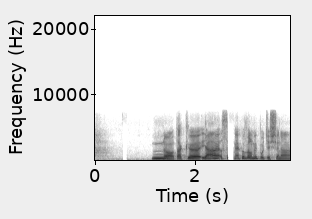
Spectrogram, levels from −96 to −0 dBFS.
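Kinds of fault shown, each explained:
Lost AMR speech frames: the decoder smears and fades the last good sound instead of cutting off abruptly, at 0.55 s and after "tak eh já".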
